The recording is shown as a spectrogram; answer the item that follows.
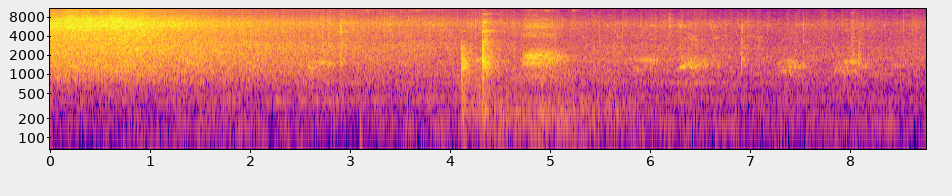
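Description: Besan batter hitting hot tempering oil in a frying pan: a loud sizzle that fades gradually over several seconds as the batter settles. A couple of sharp clicks come about four seconds in.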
